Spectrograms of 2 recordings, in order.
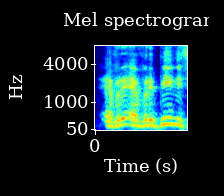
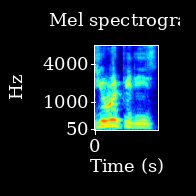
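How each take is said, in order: First: The name is pronounced the Greek way. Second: The name is pronounced the English way. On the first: "is my name" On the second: "Anglicized, it becomes"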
